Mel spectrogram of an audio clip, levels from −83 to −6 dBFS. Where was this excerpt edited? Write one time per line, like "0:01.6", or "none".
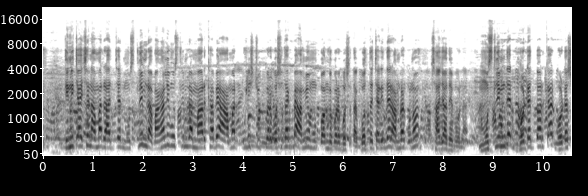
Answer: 0:08.6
